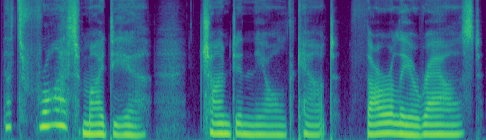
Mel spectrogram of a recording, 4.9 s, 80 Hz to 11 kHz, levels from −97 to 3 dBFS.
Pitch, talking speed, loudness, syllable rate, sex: 200 Hz, 135 wpm, -20 LUFS, 3.8 syllables/s, female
